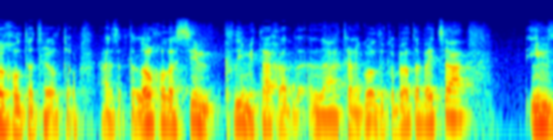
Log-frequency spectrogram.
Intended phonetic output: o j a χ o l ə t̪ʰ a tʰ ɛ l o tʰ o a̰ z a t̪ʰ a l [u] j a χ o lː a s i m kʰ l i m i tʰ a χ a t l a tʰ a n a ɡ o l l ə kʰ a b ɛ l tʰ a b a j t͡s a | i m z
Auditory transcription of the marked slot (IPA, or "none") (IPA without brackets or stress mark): o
